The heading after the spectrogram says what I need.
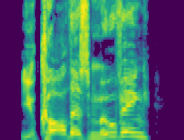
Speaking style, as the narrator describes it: he shouted over the storm

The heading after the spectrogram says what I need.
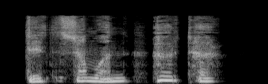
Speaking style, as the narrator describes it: She asks in a ragged voice

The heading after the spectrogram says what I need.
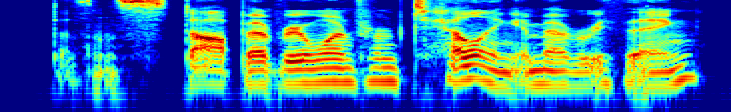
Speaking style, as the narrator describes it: grumbled Killian

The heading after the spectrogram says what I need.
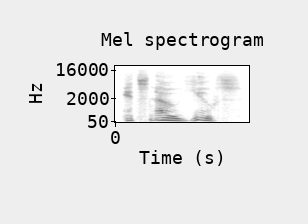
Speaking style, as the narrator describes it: he stage whispered to Africano

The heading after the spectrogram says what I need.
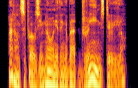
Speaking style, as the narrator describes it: Rick spoke in a soothing voice

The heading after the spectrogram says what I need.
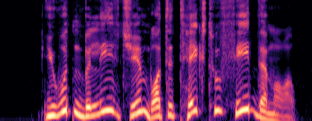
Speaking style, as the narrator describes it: exclaimed

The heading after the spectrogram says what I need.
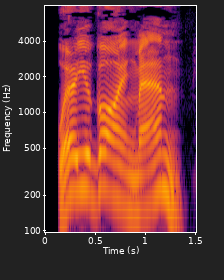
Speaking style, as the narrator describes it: he shouted at one retreater

